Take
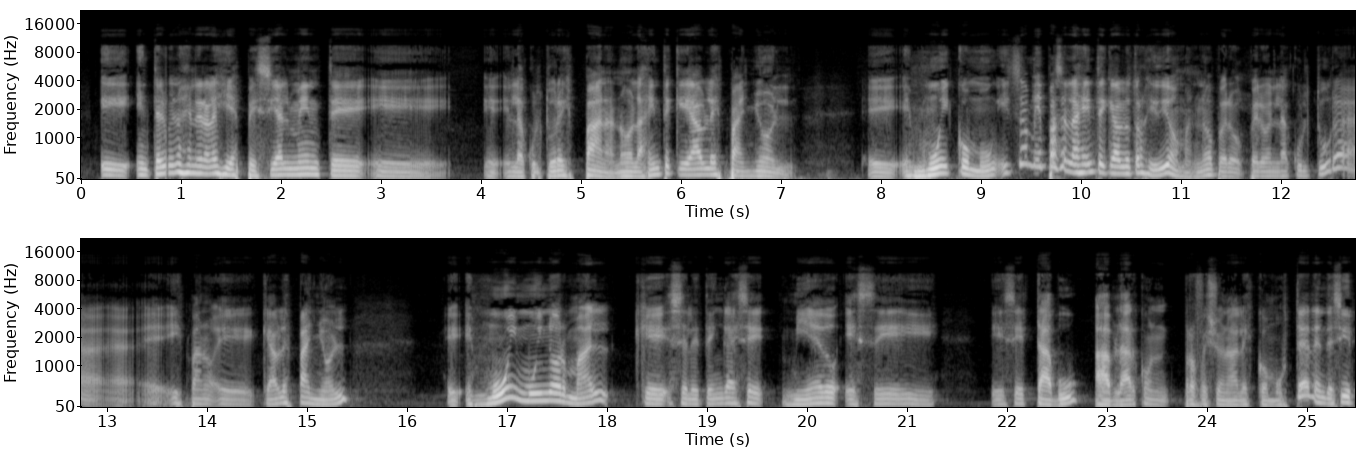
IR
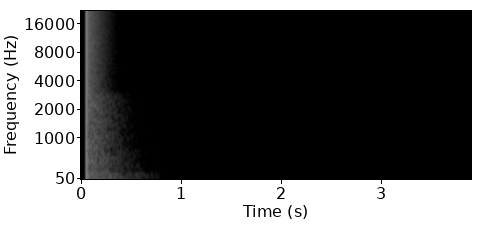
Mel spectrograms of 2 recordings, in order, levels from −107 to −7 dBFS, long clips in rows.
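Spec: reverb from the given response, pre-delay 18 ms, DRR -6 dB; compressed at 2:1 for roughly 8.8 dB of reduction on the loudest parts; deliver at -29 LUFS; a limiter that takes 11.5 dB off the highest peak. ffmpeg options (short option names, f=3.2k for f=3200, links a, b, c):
-filter_complex "[0:a]acompressor=threshold=-36dB:ratio=2,alimiter=level_in=7dB:limit=-24dB:level=0:latency=1,volume=-7dB,asplit=2[a][b];[1:a]atrim=start_sample=2205,adelay=18[c];[b][c]afir=irnorm=-1:irlink=0,volume=8dB[d];[a][d]amix=inputs=2:normalize=0,volume=5dB"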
